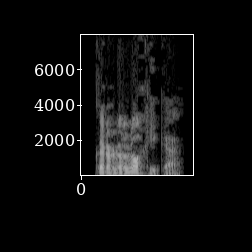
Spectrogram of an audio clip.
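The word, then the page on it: cronológico: español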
